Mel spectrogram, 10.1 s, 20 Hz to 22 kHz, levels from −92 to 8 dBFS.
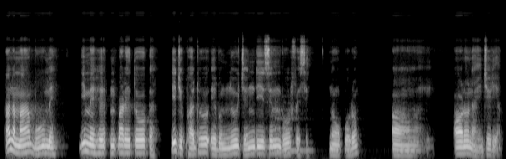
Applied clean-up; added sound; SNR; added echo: neural mask model DeepFilterNet 3.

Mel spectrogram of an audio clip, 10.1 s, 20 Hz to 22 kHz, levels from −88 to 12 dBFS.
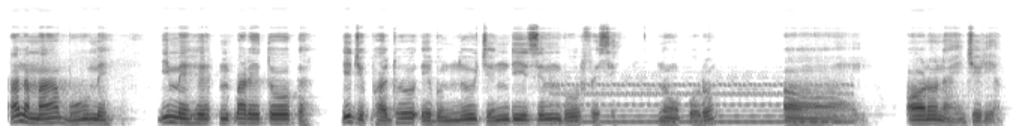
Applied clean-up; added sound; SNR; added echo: none; Organ; 16 dB; none.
